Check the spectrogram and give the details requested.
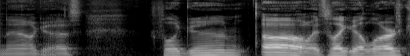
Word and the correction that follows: flagon: And it's pronounced flagoon. Let's hear what it says. – Flagon. – Oh, it's called flagon.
